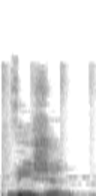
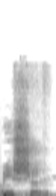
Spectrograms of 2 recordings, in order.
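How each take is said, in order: First: The middle sound is a voiced, vibrating zh. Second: The middle sound is a voiceless sh. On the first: The speaker calls it right. "it's vision" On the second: The speaker calls it wrong. "It's not vision"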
